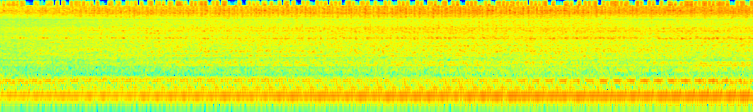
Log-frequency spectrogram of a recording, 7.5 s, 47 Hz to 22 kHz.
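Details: Dodge Charger R/T 5.7 AWD with 3.0 Whipple supercharger, fully warmed up during base-map tuning: deep even V8 lope at idle with smooth blower hum and no top-end ticking; lifters checked against claims they were bad, valvetrain sounds healthy.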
